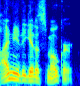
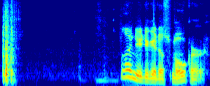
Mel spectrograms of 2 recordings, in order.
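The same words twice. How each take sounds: First: It is said in his ordinary voice. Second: It is said in an altered, put-on voice.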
